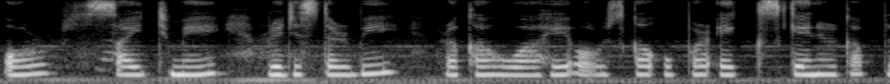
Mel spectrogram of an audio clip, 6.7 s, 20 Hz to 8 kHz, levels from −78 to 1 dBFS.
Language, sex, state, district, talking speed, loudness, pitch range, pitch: Hindi, female, Arunachal Pradesh, Papum Pare, 125 wpm, -19 LUFS, 255-265 Hz, 260 Hz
